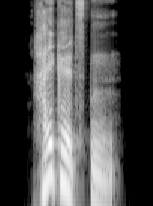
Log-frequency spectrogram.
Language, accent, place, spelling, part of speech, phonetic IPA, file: German, Germany, Berlin, heikelsten, adjective, [ˈhaɪ̯kl̩stn̩], De-heikelsten.ogg
- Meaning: 1. superlative degree of heikel 2. inflection of heikel: strong genitive masculine/neuter singular superlative degree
